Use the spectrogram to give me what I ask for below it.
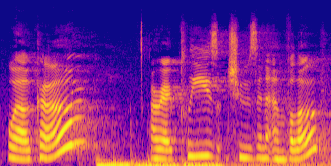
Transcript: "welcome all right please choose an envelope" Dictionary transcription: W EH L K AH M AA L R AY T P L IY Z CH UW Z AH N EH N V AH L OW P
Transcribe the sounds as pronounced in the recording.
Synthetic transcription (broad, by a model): W EH L K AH M AA L R AY T P L IY Z CH UW Z AH N EH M V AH L OW P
